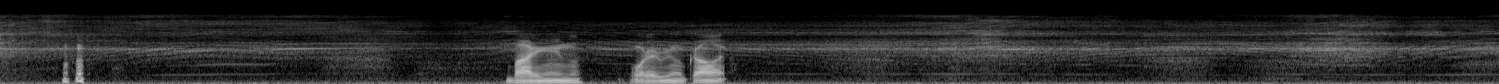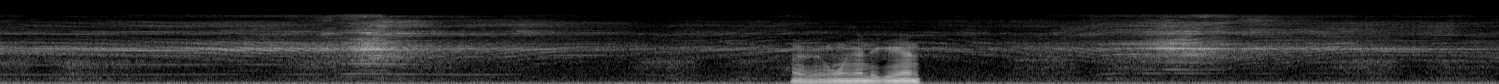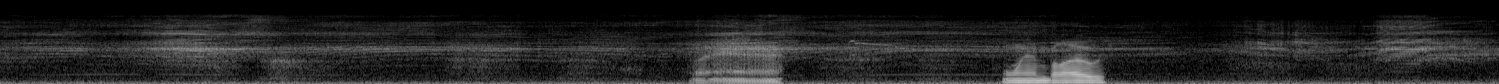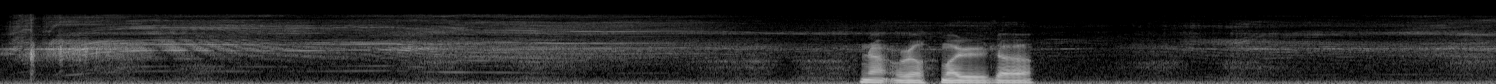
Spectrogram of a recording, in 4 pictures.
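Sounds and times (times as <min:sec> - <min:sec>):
model airplane motor whining: 0:00.0 - 0:59.9.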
